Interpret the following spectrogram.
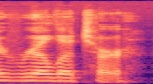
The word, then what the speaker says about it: realtor: But I mean, I guess in this way, it really just is realtor. Like that's Yeah. the proper way to say it.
